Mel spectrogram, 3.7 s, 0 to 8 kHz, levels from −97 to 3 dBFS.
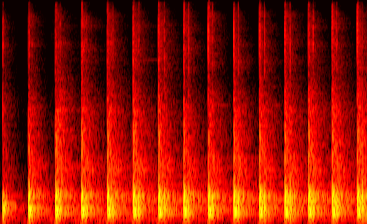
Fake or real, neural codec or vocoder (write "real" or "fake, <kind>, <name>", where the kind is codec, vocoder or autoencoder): real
